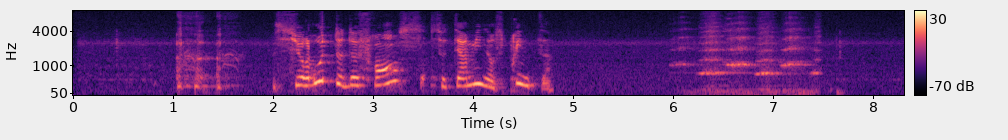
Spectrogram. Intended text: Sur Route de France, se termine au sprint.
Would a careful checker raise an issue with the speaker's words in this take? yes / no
no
